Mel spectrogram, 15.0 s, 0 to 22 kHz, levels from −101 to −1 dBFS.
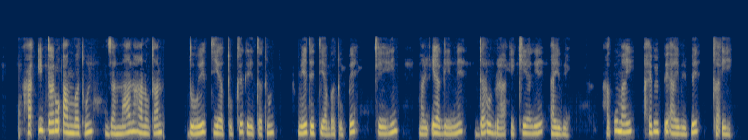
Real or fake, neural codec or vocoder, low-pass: fake; codec, 16 kHz in and 24 kHz out, 1.1 kbps, FireRedTTS-2 codec; 7.2 kHz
